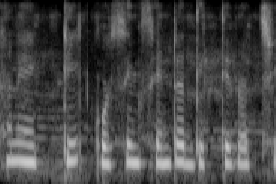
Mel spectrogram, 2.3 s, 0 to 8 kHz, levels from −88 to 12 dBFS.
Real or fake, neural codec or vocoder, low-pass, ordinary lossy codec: fake; codec, 16 kHz, 4 kbps, X-Codec, HuBERT features, trained on balanced general audio; none; none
